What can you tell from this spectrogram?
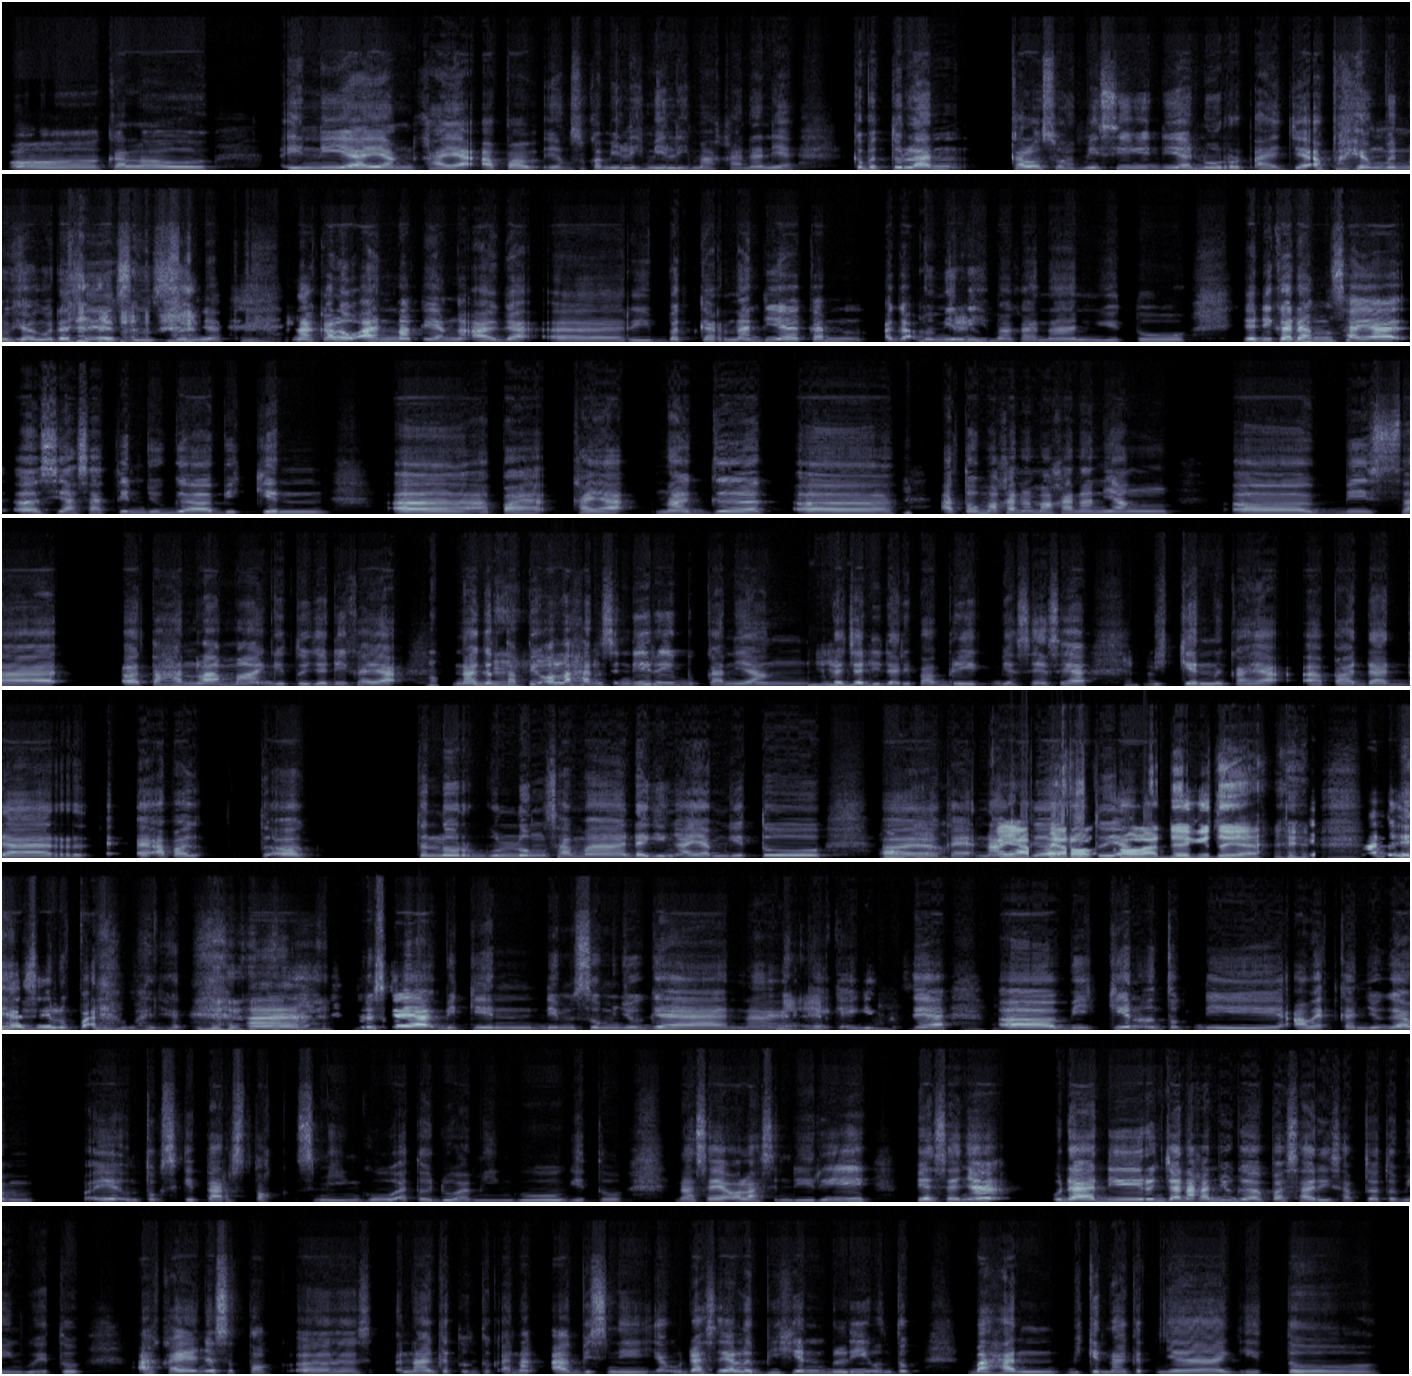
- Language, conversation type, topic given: Indonesian, podcast, Bagaimana biasanya kamu menyiapkan makanan sehari-hari di rumah?
- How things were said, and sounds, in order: other background noise; laugh; chuckle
